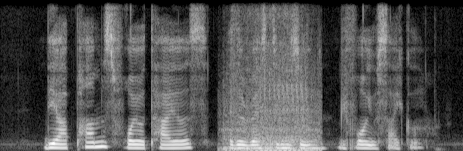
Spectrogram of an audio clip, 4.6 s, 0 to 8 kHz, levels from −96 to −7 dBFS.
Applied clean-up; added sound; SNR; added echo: none; Engine / Mechanisms; 5 dB; none.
